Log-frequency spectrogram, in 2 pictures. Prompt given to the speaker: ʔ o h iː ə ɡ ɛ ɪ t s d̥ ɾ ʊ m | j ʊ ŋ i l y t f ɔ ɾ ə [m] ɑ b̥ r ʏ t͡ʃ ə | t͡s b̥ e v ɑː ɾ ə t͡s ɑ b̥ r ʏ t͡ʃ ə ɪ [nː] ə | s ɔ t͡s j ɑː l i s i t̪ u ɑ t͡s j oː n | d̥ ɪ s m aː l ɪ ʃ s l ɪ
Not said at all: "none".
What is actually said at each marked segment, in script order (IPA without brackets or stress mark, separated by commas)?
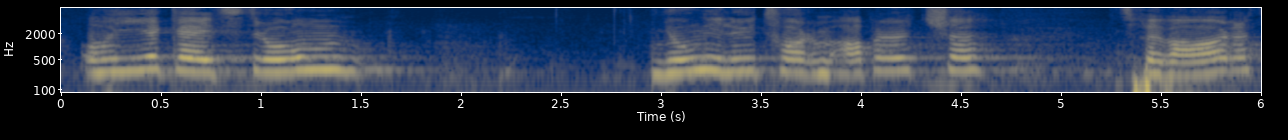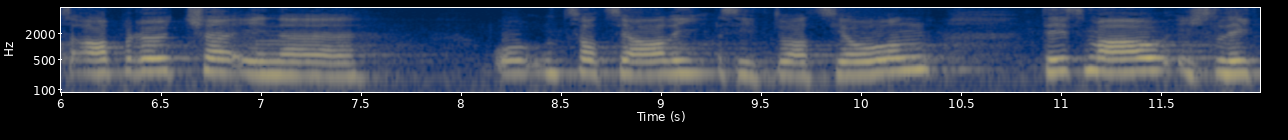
m, n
